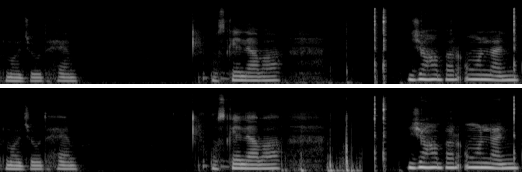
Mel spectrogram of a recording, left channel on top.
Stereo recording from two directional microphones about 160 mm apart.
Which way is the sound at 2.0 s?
20° left (ahead or behind).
